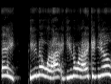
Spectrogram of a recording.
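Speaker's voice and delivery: very high put-on voice. Retelling walking up to a man at a murder mystery, in a high-pitched voice. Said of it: "I'm really high pitched like this".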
